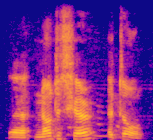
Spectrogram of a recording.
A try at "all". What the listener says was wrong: Yeah, with the word all, instead of all, okay, mm-hmm. using an O sound, all, we want to say ah, all.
